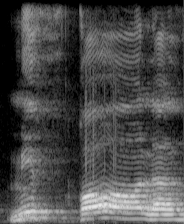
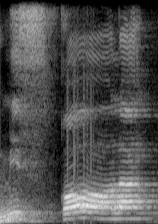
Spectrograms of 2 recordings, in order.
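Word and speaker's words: مثقال: Lanjut mithqala dzarratin. Nah, ini pakai ta, jangan pakai sin, jangan misqala.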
